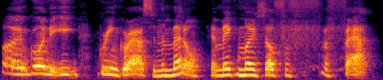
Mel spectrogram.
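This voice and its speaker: A man doing a high, trembling little billy goat. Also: fairly even intonation, unhurried, gravelly, darkish tone. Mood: frightened, stammering. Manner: trembling, stammering, pleading. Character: small, timid, frightened young male billy goats, pleading.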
